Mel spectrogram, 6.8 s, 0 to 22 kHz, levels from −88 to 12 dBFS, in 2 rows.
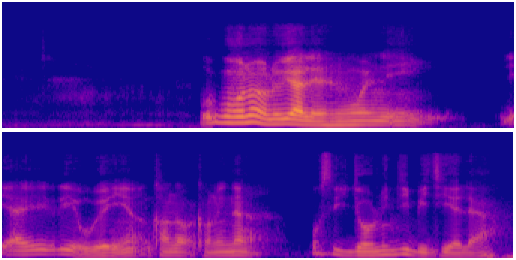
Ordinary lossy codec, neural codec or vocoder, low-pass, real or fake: none; codec, 16 kHz in and 24 kHz out, 0.9 kbps, LongCat-Audio-Codec, four codebook decoder; 10.8 kHz; fake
